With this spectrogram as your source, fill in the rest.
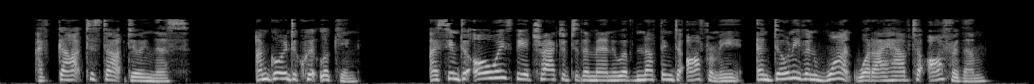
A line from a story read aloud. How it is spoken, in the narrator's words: Then finally, firmly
